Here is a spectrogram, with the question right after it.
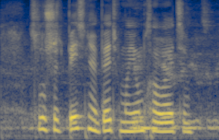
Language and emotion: Russian, neutral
